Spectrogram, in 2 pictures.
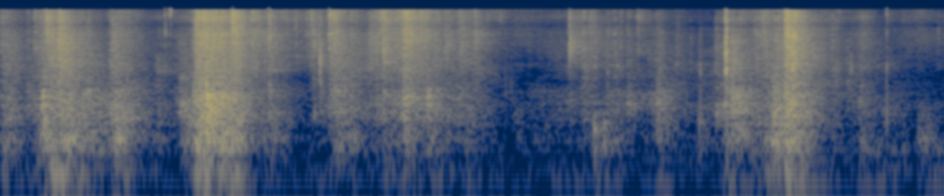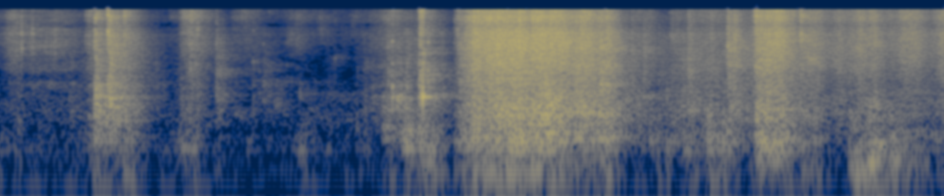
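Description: A person chewing a mouthful of a fish fillet burger, in irregular short bursts with quiet pauses between them; a longer, louder stretch of noise comes about ten seconds in.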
